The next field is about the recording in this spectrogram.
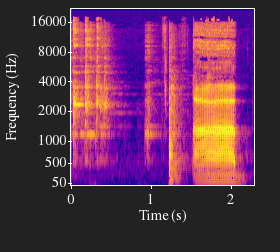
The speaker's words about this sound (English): Sorry, I was taking a sip out of my Yeti. It didn't sound like it went well. A big piece of ice came out, and I had to throw it back in.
